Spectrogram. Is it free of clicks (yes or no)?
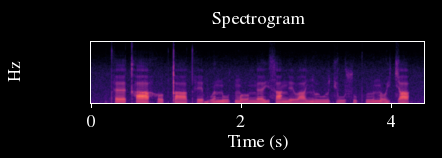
yes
